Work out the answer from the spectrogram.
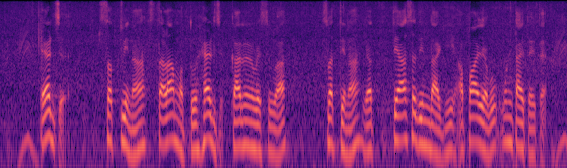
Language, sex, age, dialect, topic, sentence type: Kannada, female, 18-24, Central, banking, statement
